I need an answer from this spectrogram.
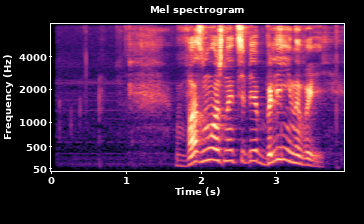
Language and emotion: Russian, positive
